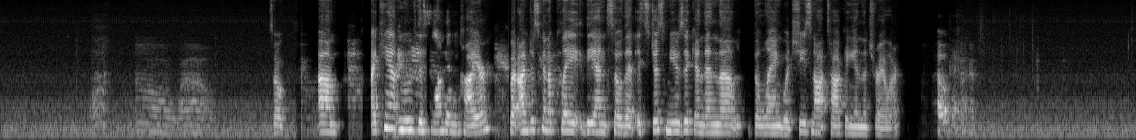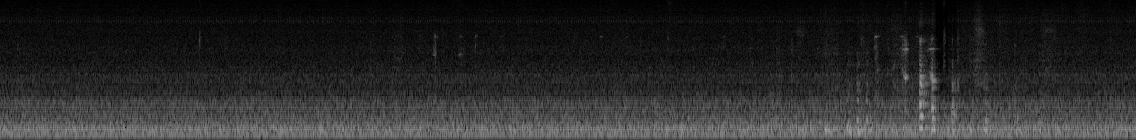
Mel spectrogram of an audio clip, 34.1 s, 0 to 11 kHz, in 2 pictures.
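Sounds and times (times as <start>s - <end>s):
low hum of line noise: 0.0s - 13.4s, 14.1s - 34.0s.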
